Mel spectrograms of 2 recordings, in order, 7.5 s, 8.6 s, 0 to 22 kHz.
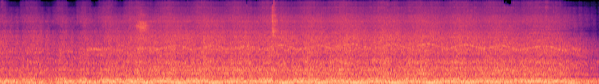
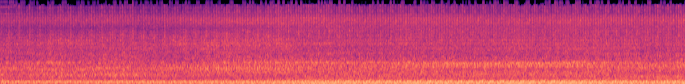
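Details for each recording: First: Cold VW Type 4 engine (air-cooled) just started after valve guide work, burning about a quart of oil per 200 miles before; steady lumpy low idle with soft pops back through the throttle/carburetor because the engine is cold. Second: Air-cooled VW Type 4 engine after valve guide replacement, now warm, idling steady and even at about four beats a second with no ticking or clatter; valvetrain healthy, though owner later notes it runs lean and sputters.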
